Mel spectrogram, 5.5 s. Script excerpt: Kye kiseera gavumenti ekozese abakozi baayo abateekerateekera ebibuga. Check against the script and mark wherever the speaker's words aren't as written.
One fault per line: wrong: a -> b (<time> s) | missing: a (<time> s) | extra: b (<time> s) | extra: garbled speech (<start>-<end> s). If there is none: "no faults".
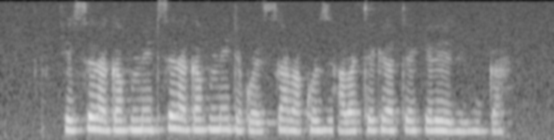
extra: kiseera gavumenti (1.6 s)
missing: baayo (3.3 s)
